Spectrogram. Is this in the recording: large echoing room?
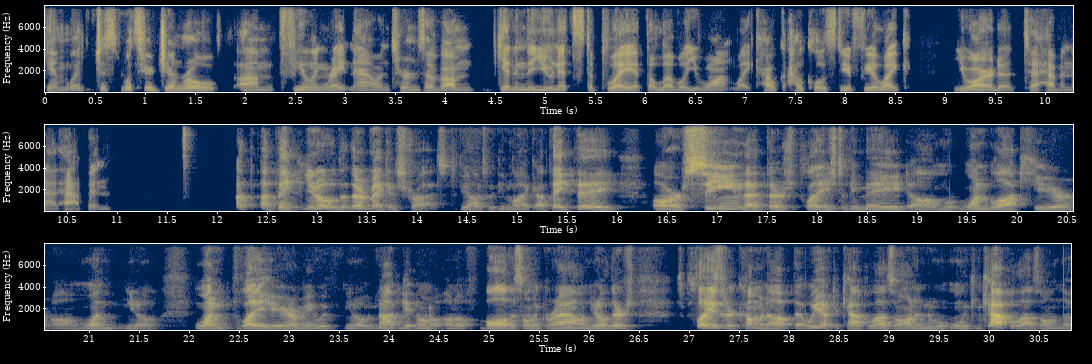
no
